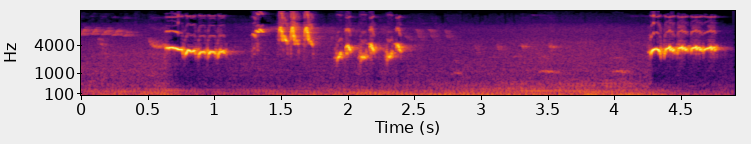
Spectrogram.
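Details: Orange-headed thrush in ngeplong gacor song for stimulating idle birds at home. A quick trilled whistle, scratchy chattering notes, a pause with soft distant calls, then another bright rapid trill.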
